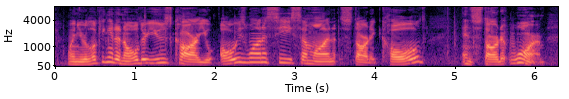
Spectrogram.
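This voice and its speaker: With noticeable background noise behind him, a man speaks at a high pitch with very wide pitch swings. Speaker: used car dealer. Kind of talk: sales pitch. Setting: in a car.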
